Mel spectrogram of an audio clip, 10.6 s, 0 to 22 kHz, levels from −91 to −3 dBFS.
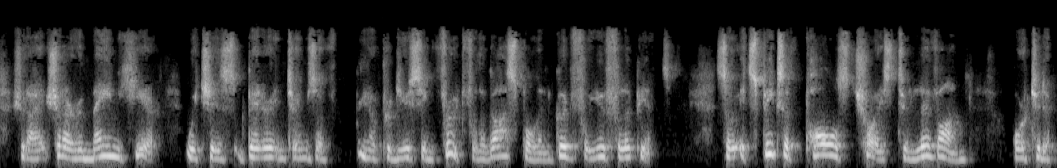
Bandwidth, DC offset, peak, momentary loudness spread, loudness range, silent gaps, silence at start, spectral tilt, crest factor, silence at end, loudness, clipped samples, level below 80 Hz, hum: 12.5 kHz; under 0.1%; -4 dBFS; 11 LU; 3 LU; none; 0 s; -3.5 dB/octave; 18 dB; 0 s; -23 LUFS; under 0.1%; -62 dBFS; none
